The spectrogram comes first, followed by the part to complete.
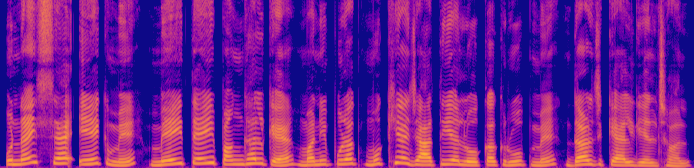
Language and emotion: Maithili, neutral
